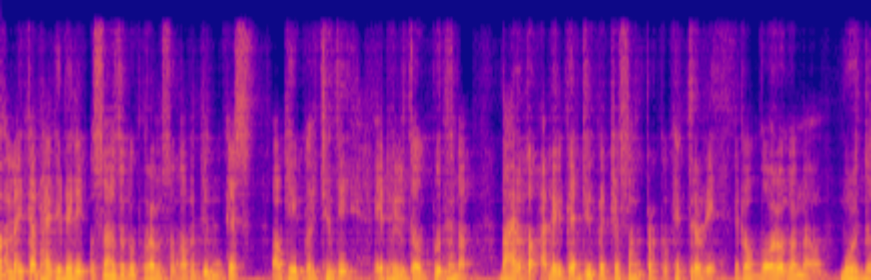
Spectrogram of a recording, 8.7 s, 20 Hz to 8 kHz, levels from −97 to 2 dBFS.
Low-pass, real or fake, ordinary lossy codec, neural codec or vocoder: 7.2 kHz; fake; none; codec, 24 kHz, 1 kbps, SNAC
